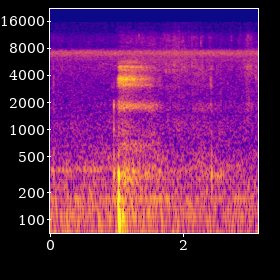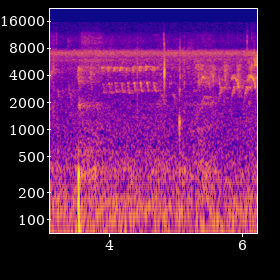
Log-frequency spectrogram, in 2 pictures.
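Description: Faint outdoor background of insects: a steady high-pitched buzz with some soft chirping trills, and two small clicks about one and three and a half seconds in.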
